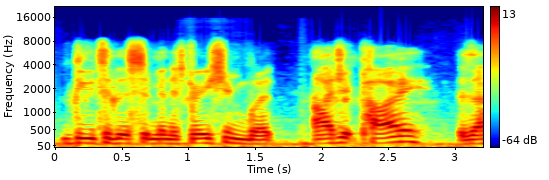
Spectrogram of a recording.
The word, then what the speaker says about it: Ajit Pai: Like, I want to say that it's all due to this administration, but Ajit Pai, is that how you say his name?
